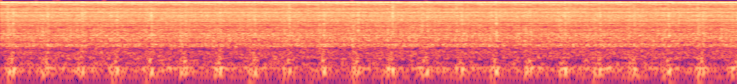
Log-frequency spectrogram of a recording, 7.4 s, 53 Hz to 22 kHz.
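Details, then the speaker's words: Golden Valley Hobbies Janus 0-6-0DE model shunter after a couple of hours' running in, running in the other direction: soft regular thud about 87 a minute over the motor drone, still rocking slightly; cause unknown. "so we will check into the other direction as you can still hear it still has that slight thudding sound"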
